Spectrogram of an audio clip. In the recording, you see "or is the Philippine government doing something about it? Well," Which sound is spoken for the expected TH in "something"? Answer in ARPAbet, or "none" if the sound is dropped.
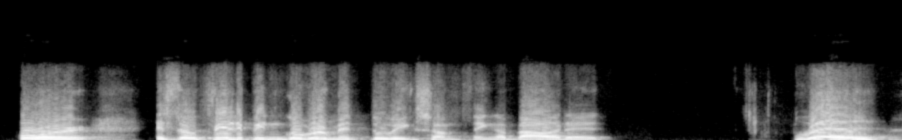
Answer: TH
